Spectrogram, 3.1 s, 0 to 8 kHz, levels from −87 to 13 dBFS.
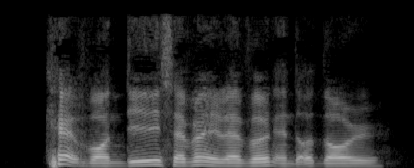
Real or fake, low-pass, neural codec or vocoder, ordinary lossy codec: fake; 7.2 kHz; codec, 16 kHz in and 24 kHz out, 1 kbps, XY-Tokenizer; MP3, 48 kbps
